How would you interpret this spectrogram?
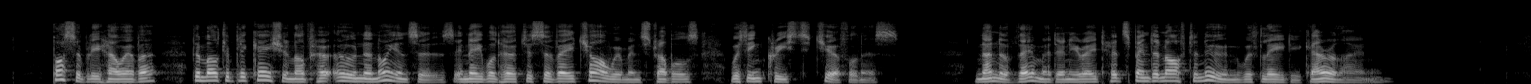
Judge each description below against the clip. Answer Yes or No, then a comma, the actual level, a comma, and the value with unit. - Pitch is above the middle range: No, low, 130 Hz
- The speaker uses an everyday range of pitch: Yes, average, 4.7 semitones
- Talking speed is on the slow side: Yes, slow, 120 wpm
